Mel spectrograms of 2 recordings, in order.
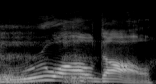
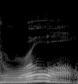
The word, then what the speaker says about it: Roald Dahl: He's chastising me for mispronouncing Roald Dahl. I'm told it's it's Roald. I always thought it was roll. That's what I've said, Roald Dahl.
